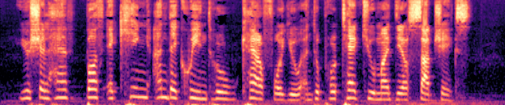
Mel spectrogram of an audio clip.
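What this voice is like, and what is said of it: Sweet voice. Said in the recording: “in a sweet voice”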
